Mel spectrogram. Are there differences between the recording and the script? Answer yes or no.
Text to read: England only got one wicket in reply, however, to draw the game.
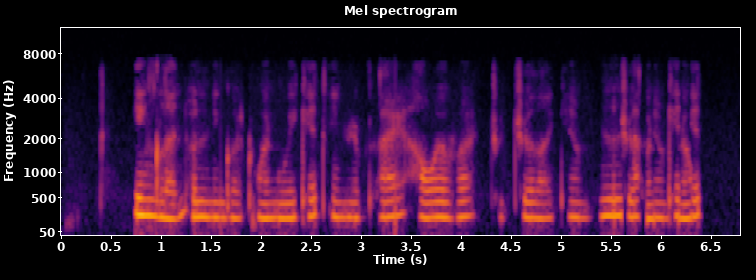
yes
